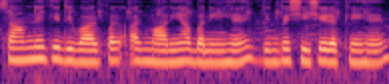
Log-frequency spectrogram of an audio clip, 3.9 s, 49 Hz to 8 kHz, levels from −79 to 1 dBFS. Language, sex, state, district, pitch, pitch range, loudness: Hindi, female, Uttar Pradesh, Lucknow, 200 Hz, 190-210 Hz, -15 LUFS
